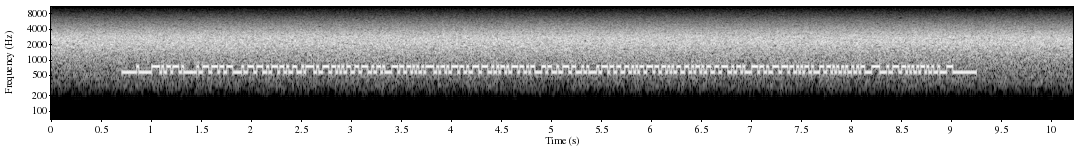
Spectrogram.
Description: RTTY (50 baud, 170 Hz shift), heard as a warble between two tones, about 660 Hz centre, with radio static. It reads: A MAN WEARING RED AND BLACK IS RIDING A SURFBOARD.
